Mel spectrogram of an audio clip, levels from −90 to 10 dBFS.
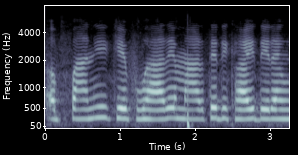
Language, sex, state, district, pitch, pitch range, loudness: Hindi, female, Bihar, Jahanabad, 235 Hz, 230-245 Hz, -15 LUFS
